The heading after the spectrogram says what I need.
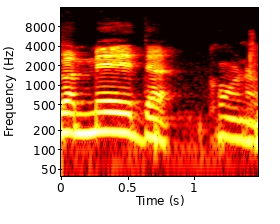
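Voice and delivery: "The mid corner" said slowly, spelling out each word; slow and clear. Shown as a demonstration. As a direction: stretch out "mid corner" so they finally hear it. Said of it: "The Mig corner?".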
